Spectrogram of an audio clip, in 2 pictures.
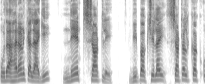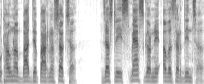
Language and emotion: Nepali, neutral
